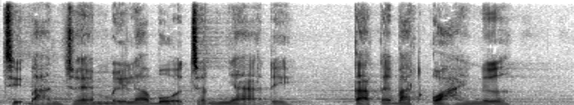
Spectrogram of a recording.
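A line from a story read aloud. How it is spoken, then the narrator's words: Whisper. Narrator (Vietnamese): An thì thầm với bà Kim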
